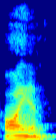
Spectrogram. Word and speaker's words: iron: We don't say the R. It's just like that. Iron.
